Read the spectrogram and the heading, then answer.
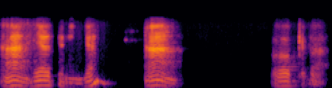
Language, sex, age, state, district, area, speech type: Kannada, male, 45-60, Karnataka, Koppal, rural, conversation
